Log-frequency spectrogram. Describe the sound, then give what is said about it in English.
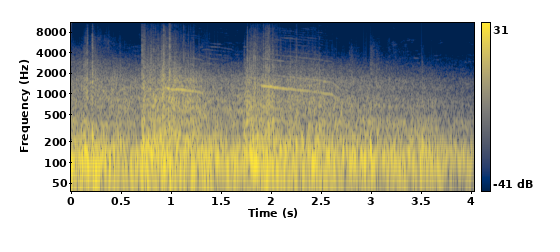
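A demolition blast of towers, watched by a crowd after a countdown on a foggy morning just after 9:30 a.m.: several sharp, cracking bursts over a heavy, sustained low roar that rumbles on for seconds, with faint falling tones briefly drifting above the din. “There was a short, dull blast, followed by a shockwave that hit deep in the chest.”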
